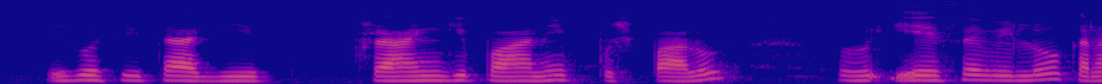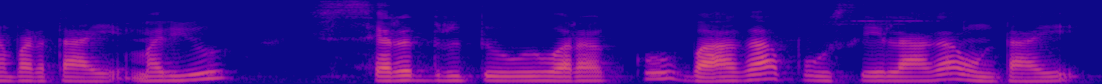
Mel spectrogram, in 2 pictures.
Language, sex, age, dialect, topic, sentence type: Telugu, male, 36-40, Telangana, agriculture, statement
